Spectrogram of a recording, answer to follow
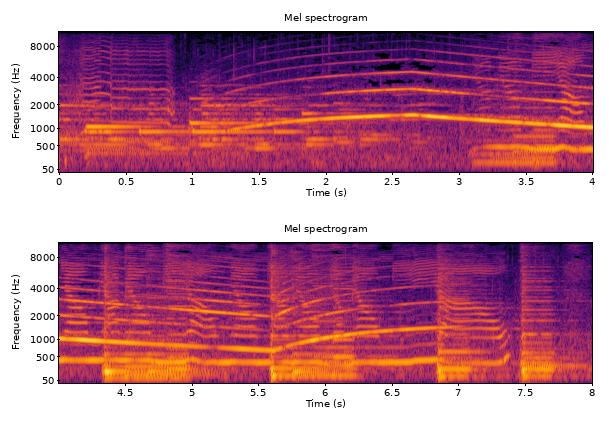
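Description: Emergency siren wailing: one tone rising, then falling slowly, then rising again. It plays over background music, with a steady note and a beat coming in about halfway through.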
